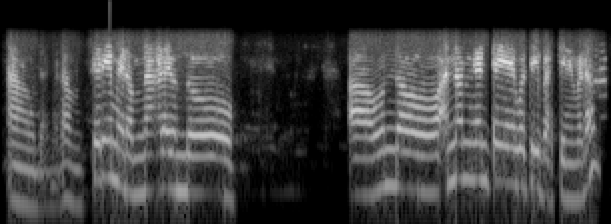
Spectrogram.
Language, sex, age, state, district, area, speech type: Kannada, female, 30-45, Karnataka, Kodagu, rural, conversation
